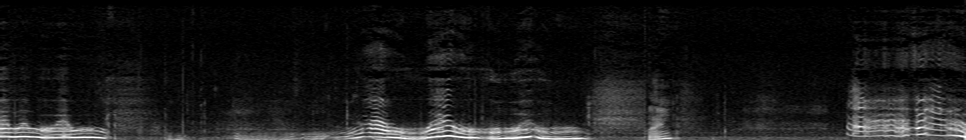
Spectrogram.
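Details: Kitten vocalizing while eating, sounds likened to dubstep: a loud wavering cry, then a run of warbling, undulating moans rising and falling, a pause with a few sharp clicks, and another harsh wobbling cry at the end.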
